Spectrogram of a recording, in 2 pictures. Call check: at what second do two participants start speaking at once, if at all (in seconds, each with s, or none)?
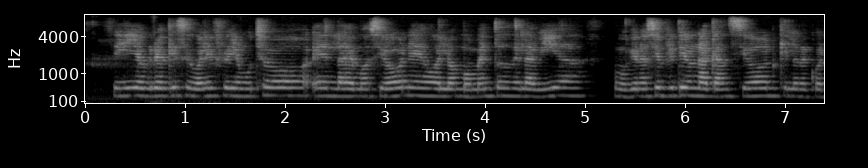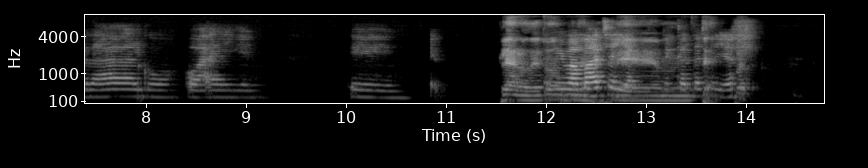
12.0 s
